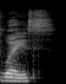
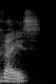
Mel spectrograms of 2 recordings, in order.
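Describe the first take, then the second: First: The name begins with a W sound. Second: The name begins with a V sound. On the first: This is how the name is said on the show. "they pronounce it Weiss on the show" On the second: This is the German way to say the name. "I always slip up and call her Vice"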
